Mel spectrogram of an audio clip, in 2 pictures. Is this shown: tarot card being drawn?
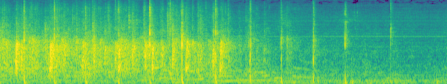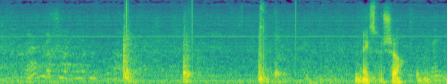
no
